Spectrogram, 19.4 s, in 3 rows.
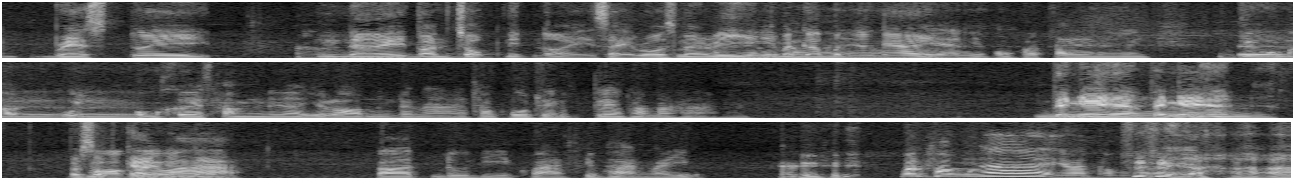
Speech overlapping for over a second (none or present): present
